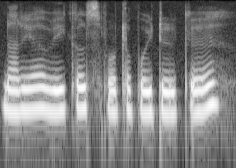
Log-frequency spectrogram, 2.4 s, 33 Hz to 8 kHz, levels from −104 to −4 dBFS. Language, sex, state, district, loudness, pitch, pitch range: Tamil, female, Tamil Nadu, Nilgiris, -12 LUFS, 215 Hz, 205-225 Hz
